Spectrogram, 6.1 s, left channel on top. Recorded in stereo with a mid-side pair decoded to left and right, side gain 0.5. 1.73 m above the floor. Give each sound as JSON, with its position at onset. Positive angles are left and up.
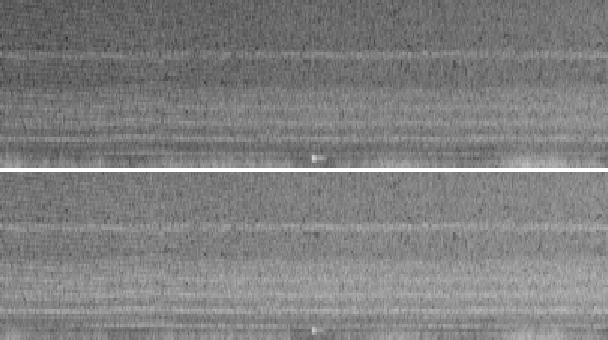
{"t": 0.0, "sound": "a drone", "azimuth_deg": -50}
{"t": 3.1, "sound": "a cowbell", "azimuth_deg": 20}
